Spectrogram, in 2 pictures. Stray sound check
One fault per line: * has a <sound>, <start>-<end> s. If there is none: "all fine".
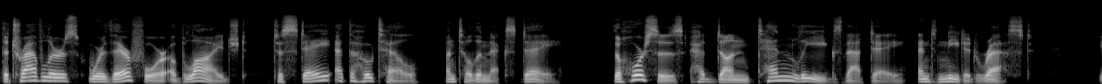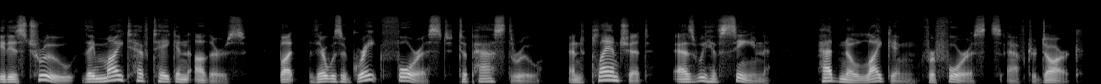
all fine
